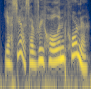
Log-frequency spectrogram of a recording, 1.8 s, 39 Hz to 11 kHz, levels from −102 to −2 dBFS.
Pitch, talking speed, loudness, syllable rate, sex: 245 Hz, 195 wpm, -14 LUFS, 5.5 syllables/s, female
